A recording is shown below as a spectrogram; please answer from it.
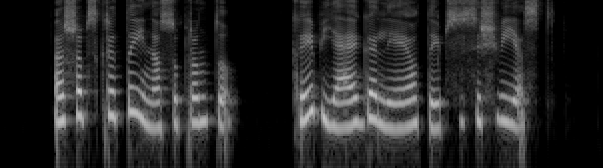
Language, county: Lithuanian, Panevėžys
